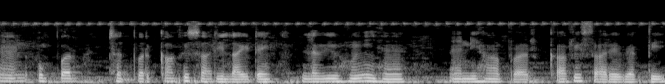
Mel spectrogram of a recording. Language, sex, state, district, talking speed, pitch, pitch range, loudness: Hindi, male, Chhattisgarh, Balrampur, 155 wpm, 130 Hz, 115-135 Hz, -17 LUFS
